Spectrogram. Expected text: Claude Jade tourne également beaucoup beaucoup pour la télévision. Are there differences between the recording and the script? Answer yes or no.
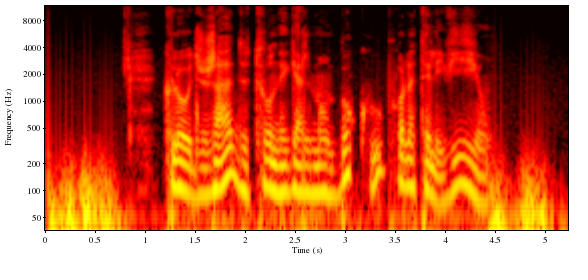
yes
